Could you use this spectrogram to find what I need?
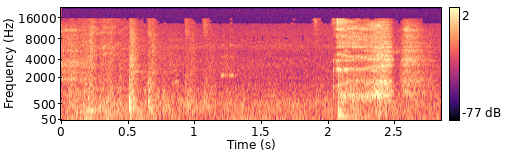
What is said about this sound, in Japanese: これぐらいの満員電車は経験してる？そういえば中学から電車通学していたって言ってたね。僕も高校大学と電車で登校してたけど、この乗車率は結構きつい方じゃないかな。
